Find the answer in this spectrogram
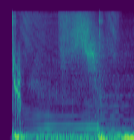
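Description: Electronic logo intro sting: a sudden hit with a quick falling sweep, then a high whoosh that sinks away, over a deep pulsing bass drone.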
